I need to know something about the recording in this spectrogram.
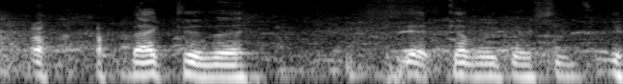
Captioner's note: laughing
